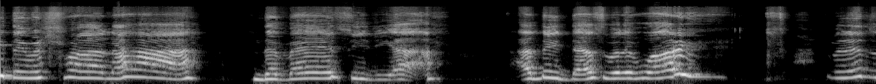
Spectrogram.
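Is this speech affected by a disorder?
Yes: cerebral palsy.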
